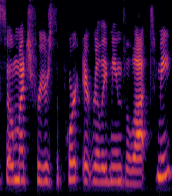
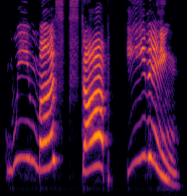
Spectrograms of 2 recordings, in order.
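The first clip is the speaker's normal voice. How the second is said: higher, louder slow toad protest; Toad crying out; 13 semitones higher, 6 dB louder, much slower than usual. Acted. Toad protesting while still eating, high and loud. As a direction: protest while reaching for more. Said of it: "cried Toad".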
